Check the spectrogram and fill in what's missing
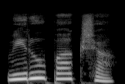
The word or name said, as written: ವಿರುಪಾಕ್ಷ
